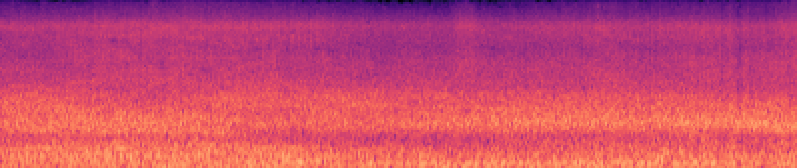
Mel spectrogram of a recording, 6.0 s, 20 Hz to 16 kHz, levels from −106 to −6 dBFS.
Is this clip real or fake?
fake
